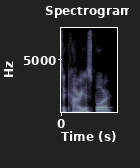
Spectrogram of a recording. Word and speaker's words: Sakaryaspor: It's Sakariaspor. Is that how you say it? Yeah, exactly like that.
